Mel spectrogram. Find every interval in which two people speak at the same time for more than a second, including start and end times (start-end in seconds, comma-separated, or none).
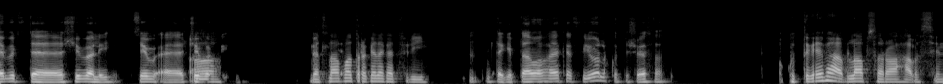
none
